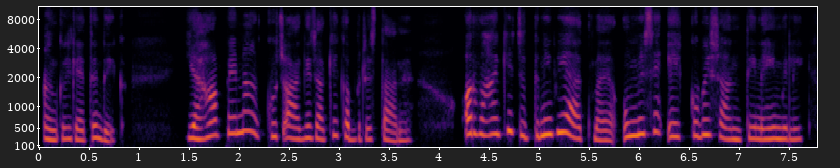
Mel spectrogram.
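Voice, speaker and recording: A young woman on a podcast shares horror stories at a normal speed, her high, darkish voice full of lively intonation. She's a casual guest who draws listeners into what-if scenarios, recorded with clean studio sound and no room sound.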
